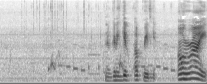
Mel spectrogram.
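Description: A cheerful electronic game tune plays with short chiming notes.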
